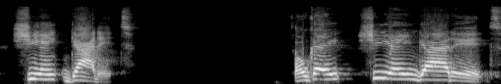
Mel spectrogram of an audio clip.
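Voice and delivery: ordinary talk, nothing marked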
